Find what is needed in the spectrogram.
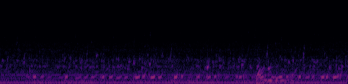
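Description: Aquarium air bubbler running: a rapid, steady stream of bubbles gurgling up through the water over a steady low hum, with a louder burst of bubbles a little past three seconds in.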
